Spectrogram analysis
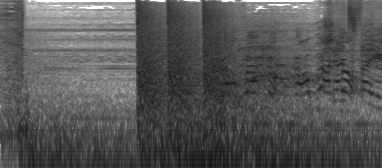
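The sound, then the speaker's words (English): Gunshots from a film trailer crack out as three sharp, loud blasts in quick succession, followed by a voice speaking. “Shots fired.”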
